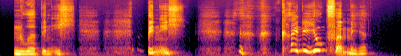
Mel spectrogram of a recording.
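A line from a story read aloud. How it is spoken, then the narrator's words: Sobbing stammer. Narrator (German): brach sie in Schluchzen aus und stammelte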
